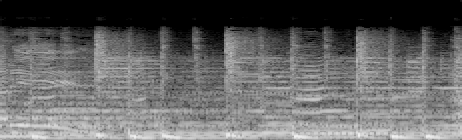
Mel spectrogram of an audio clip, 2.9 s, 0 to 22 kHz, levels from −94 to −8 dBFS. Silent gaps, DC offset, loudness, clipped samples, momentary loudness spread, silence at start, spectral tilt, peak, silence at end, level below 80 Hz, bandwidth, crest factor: none; under 0.1%; -21 LUFS; under 0.1%; 2 LU; 0 s; -5.5 dB/octave; -8 dBFS; 0 s; -30 dBFS; 9.8 kHz; 12 dB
